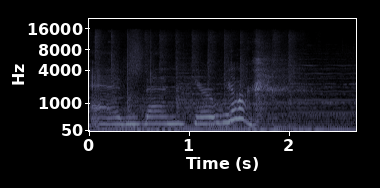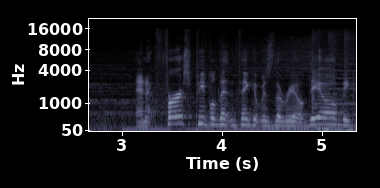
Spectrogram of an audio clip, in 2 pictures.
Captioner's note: laugh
